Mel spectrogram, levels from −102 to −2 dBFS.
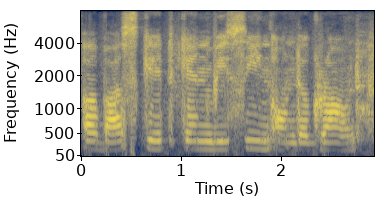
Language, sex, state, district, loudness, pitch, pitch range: English, male, Assam, Kamrup Metropolitan, -13 LUFS, 165 Hz, 155-170 Hz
